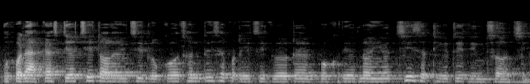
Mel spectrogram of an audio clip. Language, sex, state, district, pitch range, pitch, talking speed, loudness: Odia, male, Odisha, Khordha, 135-145 Hz, 140 Hz, 190 wpm, -22 LUFS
